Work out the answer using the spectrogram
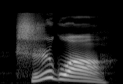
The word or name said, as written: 时光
